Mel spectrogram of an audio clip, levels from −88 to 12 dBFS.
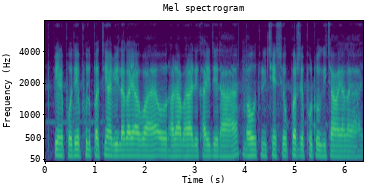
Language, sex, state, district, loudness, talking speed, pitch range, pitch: Maithili, male, Bihar, Bhagalpur, -18 LUFS, 215 wpm, 120-130 Hz, 125 Hz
